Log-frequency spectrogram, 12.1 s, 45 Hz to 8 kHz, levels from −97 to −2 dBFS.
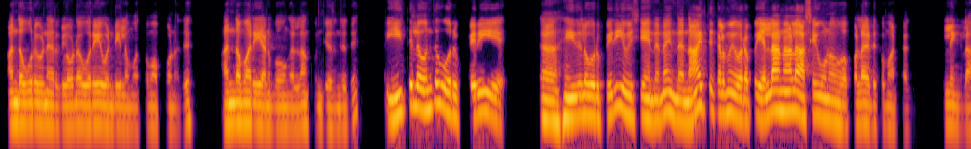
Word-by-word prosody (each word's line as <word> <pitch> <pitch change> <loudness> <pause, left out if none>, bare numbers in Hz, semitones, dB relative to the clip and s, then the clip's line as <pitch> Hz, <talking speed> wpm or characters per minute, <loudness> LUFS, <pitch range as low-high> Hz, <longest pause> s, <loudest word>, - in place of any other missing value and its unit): அந்த 115 0 +2
உறவினர்களோட 105 -2 -3
ஒரே 110 +1 0
வண்டியில 100 -1 -4
மொத்தமா 100 +1 -11
போனது. 95 +3 -10 0.5
அந்த 115 +1 +2
மாரி 115 -1 +1
அனுபவங்கள்லாம் 100 +1 -7
கொஞ்சம் 95 0 -9
இருந்தது. 95 +7 -11 0.6
இதில 195 +5 0
வந்து 200 +5 0
ஒரு 145 -3 +1 0.2
பெரிய 160 +3 +3 0.7
ஆ - - +4 0.3
இதில 145 +2 +2
ஒரு 135 - -1
பெரிய 195 +7 +1
விஷயம் 135 -1 +1
என்னன்னா, 125 +6 0
இந்த 125 -2 +1
ஞாயித்துக்கிழமை 165 -2 +2
இவரப் 125 -2 +1
போய் 140 -3 +4
எல்லா 175 +3 +7
நாளும் 170 -3 +6
அசைவு 150 +1 -2
உணவு 115 -5 -1
அப்பல்லாம் 110 +1 -1
எடுக்க 105 0 -11
மாட்டாங்க. 90 -1 -12 0.4
இல்லைங்களா? 95 -3 -4
115 Hz, 165 wpm, -22 LUFS, 100-145 Hz, 0.7 s, எல்லா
